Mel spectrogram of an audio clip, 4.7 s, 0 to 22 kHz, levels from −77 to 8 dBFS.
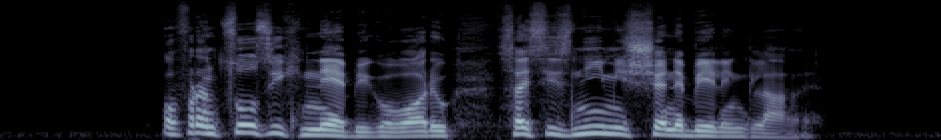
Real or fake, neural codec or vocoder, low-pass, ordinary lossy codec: real; none; none; none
